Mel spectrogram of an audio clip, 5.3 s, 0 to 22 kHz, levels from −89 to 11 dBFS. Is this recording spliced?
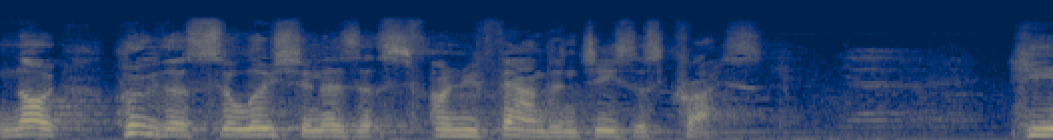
no; 0 cuts

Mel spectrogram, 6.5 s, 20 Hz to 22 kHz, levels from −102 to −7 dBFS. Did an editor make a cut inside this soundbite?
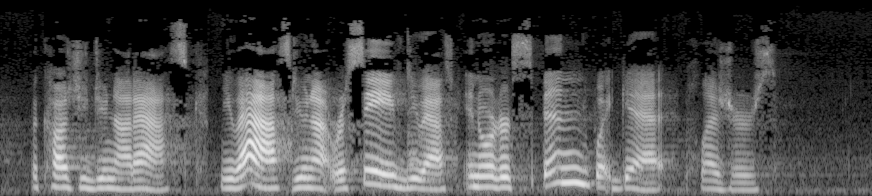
yes; 7 cuts; at 1.6 s, 2.2 s, 3.0 s, 3.4 s, 3.8 s, 4.6 s, 5.1 s

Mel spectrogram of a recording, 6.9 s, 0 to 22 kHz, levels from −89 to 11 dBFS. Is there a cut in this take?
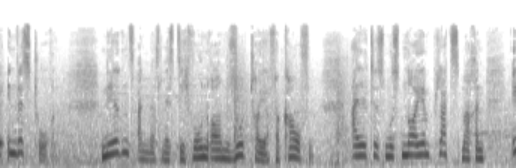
no; 0 cuts

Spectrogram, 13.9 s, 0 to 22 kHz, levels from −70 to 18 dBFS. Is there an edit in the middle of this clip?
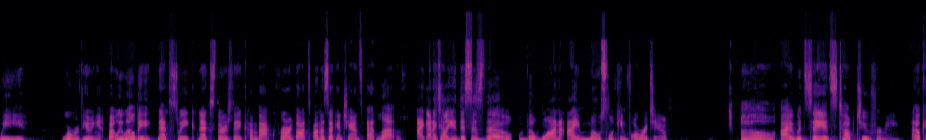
no; 0 cuts

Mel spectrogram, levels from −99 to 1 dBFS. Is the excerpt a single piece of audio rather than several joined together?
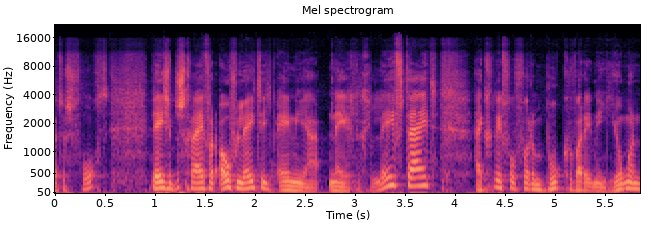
no; 4 cuts; at 1.2 s, 2.1 s, 3.1 s, 4.3 s

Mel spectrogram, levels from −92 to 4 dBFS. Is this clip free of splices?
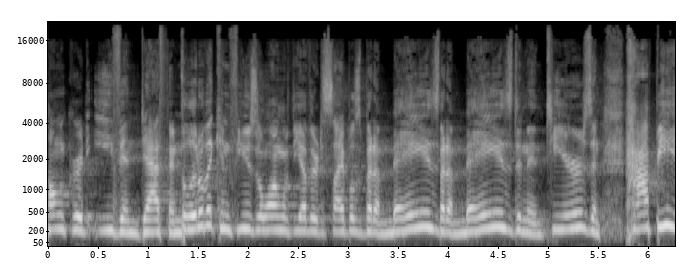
no; 2 cuts; at 1.3 s, 3.9 s

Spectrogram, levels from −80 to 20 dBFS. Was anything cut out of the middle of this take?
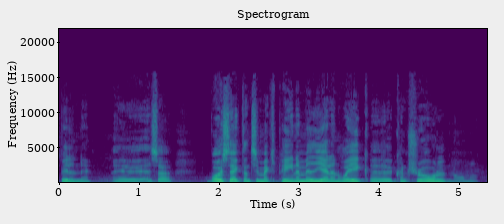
yes; 1 cut; at 3.9 s

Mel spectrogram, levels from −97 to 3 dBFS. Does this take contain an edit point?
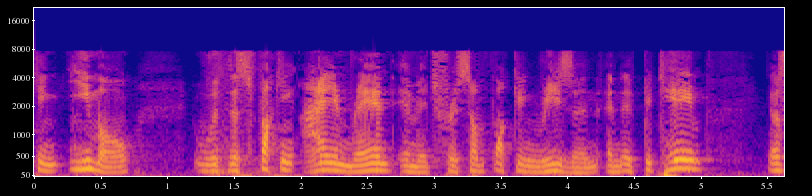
yes; 1 cut; at 4.4 s

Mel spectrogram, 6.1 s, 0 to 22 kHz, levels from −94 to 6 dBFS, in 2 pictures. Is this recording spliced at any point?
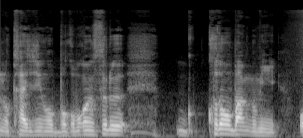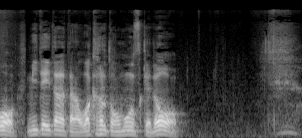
yes; 1 cut; at 3.2 s

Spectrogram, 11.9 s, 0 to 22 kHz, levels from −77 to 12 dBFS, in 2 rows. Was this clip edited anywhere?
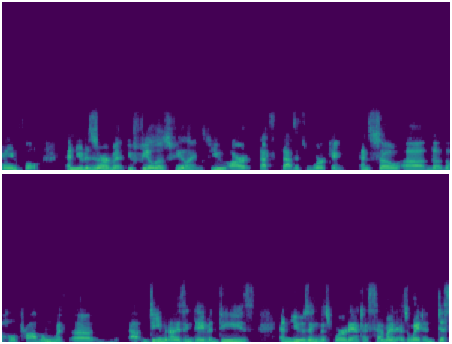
yes; 3 cuts; at 1.7 s, 3.9 s, 4.7 s

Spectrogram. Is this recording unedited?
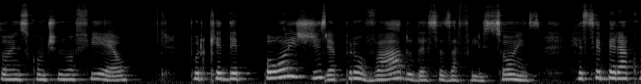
no; 1 cut; at 3.2 s

